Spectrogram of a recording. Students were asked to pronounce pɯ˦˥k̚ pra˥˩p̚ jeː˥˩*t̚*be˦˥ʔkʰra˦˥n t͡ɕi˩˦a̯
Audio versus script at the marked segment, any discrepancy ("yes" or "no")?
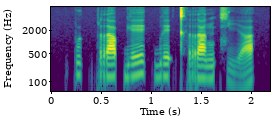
yes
